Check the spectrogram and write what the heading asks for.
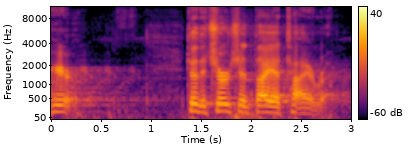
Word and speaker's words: Thyatira: That's the English pronunciation. In Greek, it's Thyatira. Thyatira. But it sounds weird saying that. So I'm going to continue to use the English version because we're more comfortable with that.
